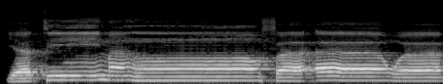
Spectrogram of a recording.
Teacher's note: Tanwin bertemu dengan fa, maka hukumnya ikhfa, dibaca dengung.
